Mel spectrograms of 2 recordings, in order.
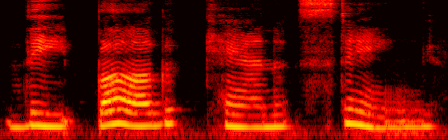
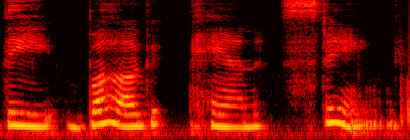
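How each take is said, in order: First: Very slow and even dictation reading; teacher reads a sentence aloud slowly. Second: Slow, even repeat of the dictation sentence; teacher repeats the dictation sentence slowly. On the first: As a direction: read it slowly, word by word, for dictation. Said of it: "Your sentence is". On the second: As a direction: say it again, just as slow. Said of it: "Listen again". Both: Shown as a demonstration.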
